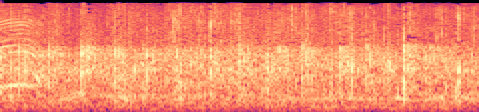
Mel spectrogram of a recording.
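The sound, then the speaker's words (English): An audience applauds the praise team and the sound booth with a dense, steady wash of many hand claps, sustained and fairly loud throughout, with no single voice standing out. “Let's give our praise team and our sound booth a big hand clap.”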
